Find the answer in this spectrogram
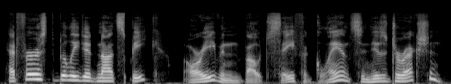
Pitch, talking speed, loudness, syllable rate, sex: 140 Hz, 185 wpm, -19 LUFS, 5.0 syllables/s, male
